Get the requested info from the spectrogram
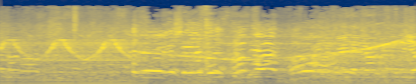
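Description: An emergency vehicle's siren: a quick yelping sweep up and down in the first second, then a slow rising wail that peaks near the end. Voices of people in the street are heard under it.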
